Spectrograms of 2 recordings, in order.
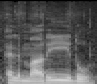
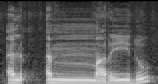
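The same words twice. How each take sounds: First: The l is clearly sounded before the m. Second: The l merges into a doubled m sound. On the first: The speaker calls it right. "on entend bien que je prononce le lem" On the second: The speaker calls it wrong. "je ne dis pas المريض"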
